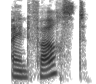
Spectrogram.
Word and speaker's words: einfachst: Je teste la prononciation. Einfachst. Pas de problème, on entend bien le S et le T du superlatif.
